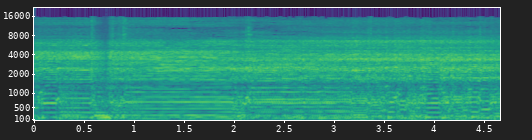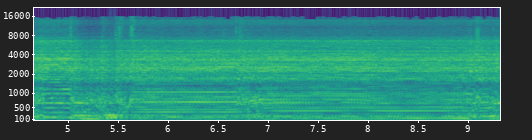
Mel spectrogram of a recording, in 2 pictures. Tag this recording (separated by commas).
Electric guitar, Plucked string instrument, playing bass guitar, Musical instrument, Bass guitar, Strum, Guitar, Music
